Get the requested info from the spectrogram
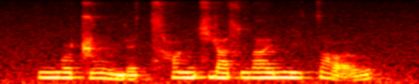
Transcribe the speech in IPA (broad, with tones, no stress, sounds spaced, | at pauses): n̪ w ɔ˥˧ ʈ͡ʂ o˥˩ ʊ̯ l j ɛ˧˥ t͡sʰ ɑ˥ ŋ ɕ j ä˥ s w a˥ ɪ̯ n̪ i˧˥ t̪ ɑ̰˨˩˦ ʊ̯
